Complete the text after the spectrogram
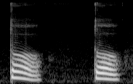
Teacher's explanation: জিহ্বার আগা সামনের উপরের দুই দাঁতের গোড়ার সাথে লাগিয়ে আমরা উচ্চারণ করব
